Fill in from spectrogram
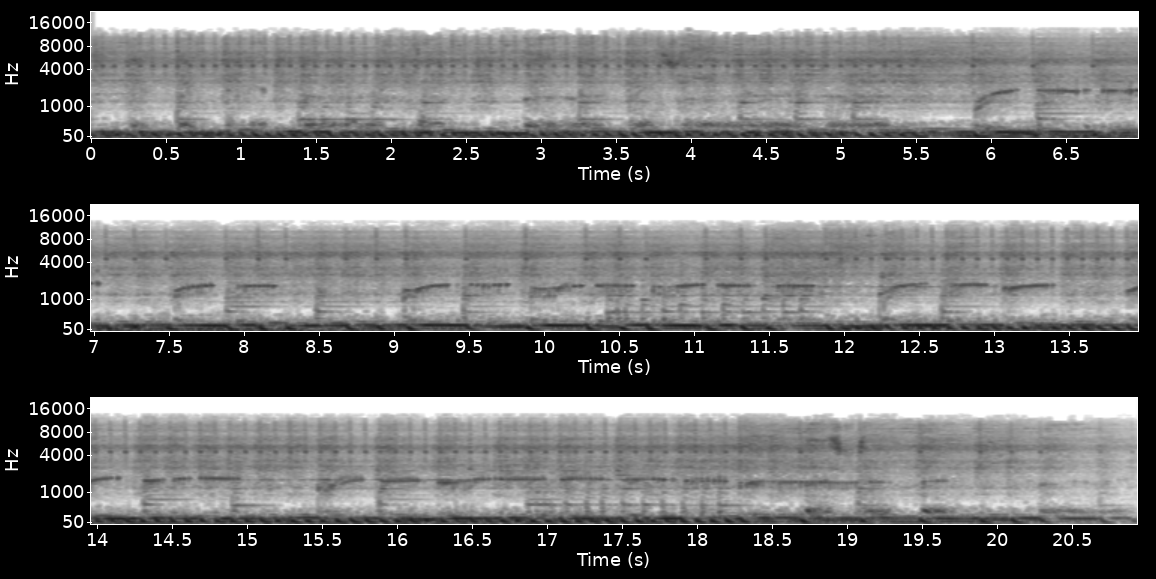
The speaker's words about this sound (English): It sounds like those guys have their doctorate in guttural slam. That's it's just like everything everything is in the right place. Yeah, uh, drum sound mentioned. I concur. That's a perfect drum sound for what they're doing.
